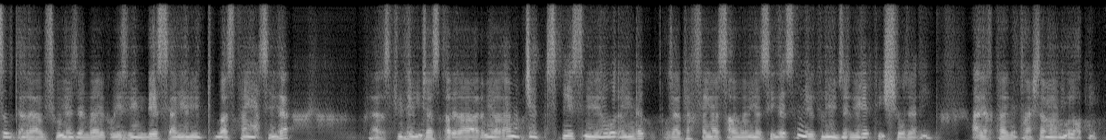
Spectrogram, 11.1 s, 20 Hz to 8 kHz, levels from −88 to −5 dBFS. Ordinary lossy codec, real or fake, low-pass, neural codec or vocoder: none; fake; none; codec, 16 kHz, 0.5 kbps, FreqCodec, smaller model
